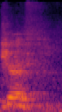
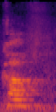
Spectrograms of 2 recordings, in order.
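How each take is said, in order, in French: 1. La voyelle est un son e fermé. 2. La voyelle est un son a ouvert. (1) "On dit Kef" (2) "est-ce qu'on dit Kaf?"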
